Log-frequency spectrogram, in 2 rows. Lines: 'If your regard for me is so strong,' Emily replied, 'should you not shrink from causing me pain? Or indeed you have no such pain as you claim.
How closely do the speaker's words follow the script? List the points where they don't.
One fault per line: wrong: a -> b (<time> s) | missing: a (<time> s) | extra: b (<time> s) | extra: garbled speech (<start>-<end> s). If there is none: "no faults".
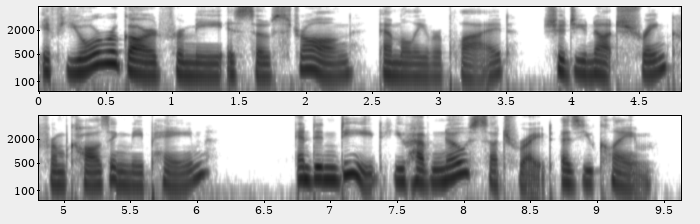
wrong: Or -> And (6.7 s)
wrong: pain -> right (8.4 s)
